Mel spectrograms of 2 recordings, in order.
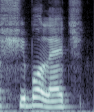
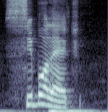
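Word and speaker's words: שיבולת: verdadeira identidade porque era incapazes de pronunciar a palavra chibolete olha só que interessante né Por causa do seu sotaque ao invés de chibolete os efraimitas pronunciavam cibolete soldado falasse Fala aí fala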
